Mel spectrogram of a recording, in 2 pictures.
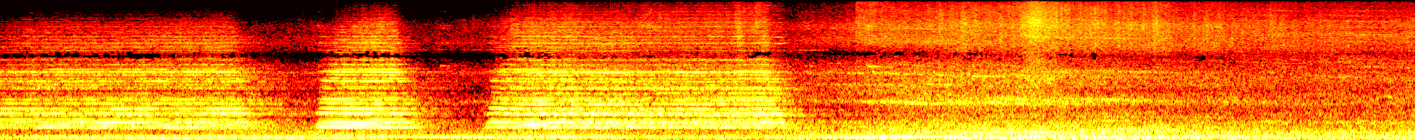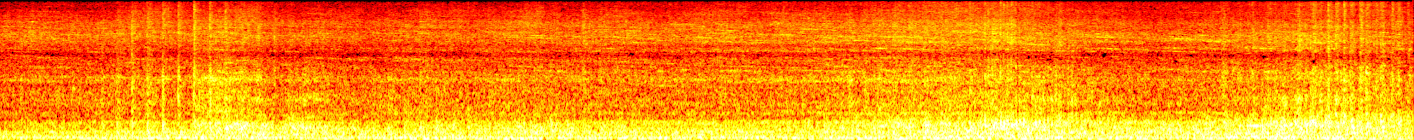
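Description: Freight train locomotive horn sounding a long, a short and a long blast over the first eight seconds as it nears a grade crossing. Then the rumble and wheel clatter of covered hopper cars rolling past.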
